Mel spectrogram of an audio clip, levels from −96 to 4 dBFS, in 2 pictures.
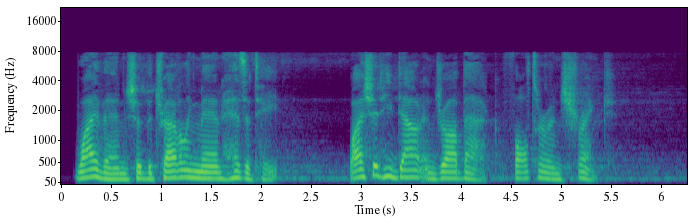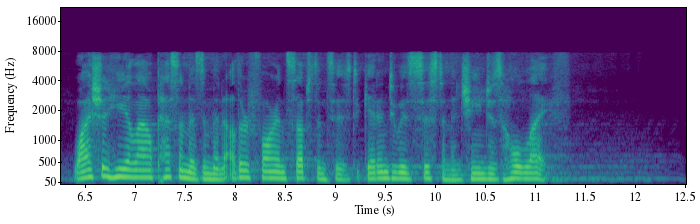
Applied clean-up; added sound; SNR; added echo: none; none; none; reverberation time 1.9 s.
